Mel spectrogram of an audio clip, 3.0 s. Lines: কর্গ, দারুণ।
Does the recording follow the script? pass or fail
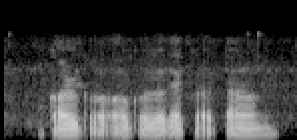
fail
